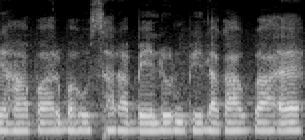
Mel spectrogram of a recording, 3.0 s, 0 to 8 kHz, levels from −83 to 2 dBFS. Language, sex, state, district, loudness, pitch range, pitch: Hindi, male, Jharkhand, Ranchi, -16 LUFS, 130-135 Hz, 135 Hz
